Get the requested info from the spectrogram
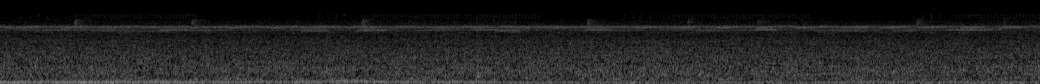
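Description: A dusk chorus of crickets: a steady high-pitched trill over a faint even hiss.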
